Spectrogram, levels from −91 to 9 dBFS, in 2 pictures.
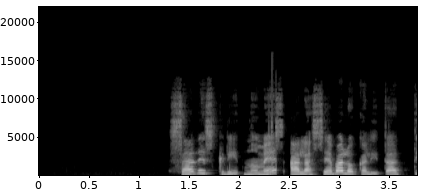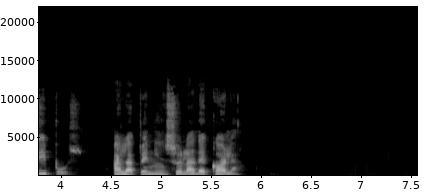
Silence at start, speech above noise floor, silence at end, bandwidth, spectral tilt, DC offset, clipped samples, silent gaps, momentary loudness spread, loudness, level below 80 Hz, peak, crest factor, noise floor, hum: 1.3 s; 59 dB; 1.8 s; 12.5 kHz; -4 dB/octave; under 0.1%; under 0.1%; none; 15 LU; -28 LUFS; -84 dBFS; -8 dBFS; 22 dB; -87 dBFS; none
